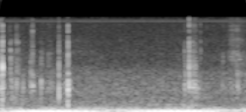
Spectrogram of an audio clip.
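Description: Handling noise from a handheld camera: a steady low rumble with scattered clicks and taps.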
